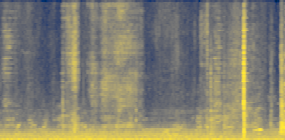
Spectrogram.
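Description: Quiet outdoor background: a steady low rumble with a couple of faint, short clicks.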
